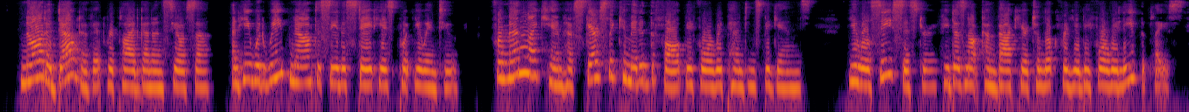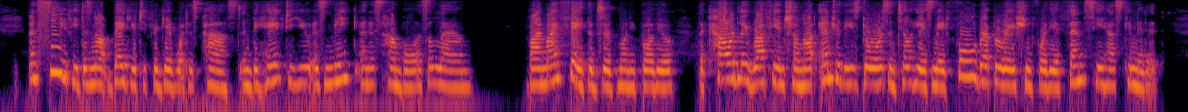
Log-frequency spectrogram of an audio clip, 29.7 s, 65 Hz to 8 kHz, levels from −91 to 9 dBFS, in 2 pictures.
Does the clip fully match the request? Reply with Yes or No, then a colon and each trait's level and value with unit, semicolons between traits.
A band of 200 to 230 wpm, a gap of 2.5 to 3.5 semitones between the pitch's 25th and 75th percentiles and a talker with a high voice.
Yes: fast, 205 wpm; average, 3.0 semitones; high, 210 Hz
